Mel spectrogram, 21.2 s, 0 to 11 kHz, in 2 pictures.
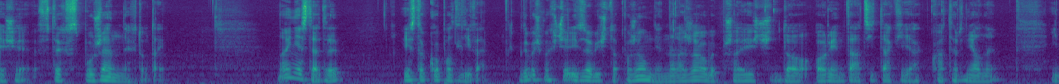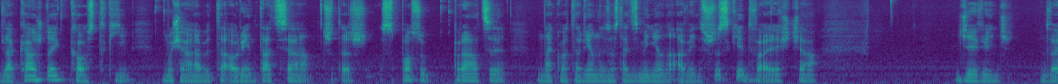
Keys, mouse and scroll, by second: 5.1-7.7 middle drag, 7.7-9.4 drag, 11.2-13.1 right drag, 12.1-13.9 drag, 17.7-19.4 drag, 17.7 right click.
